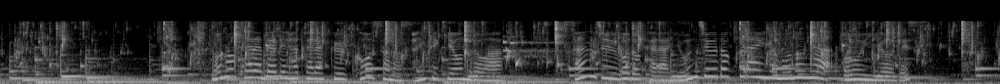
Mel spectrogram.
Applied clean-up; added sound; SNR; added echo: none; Water / Splash, splatter; 6 dB; none.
